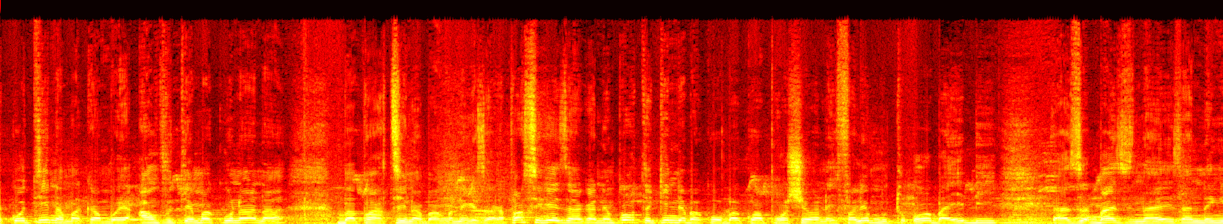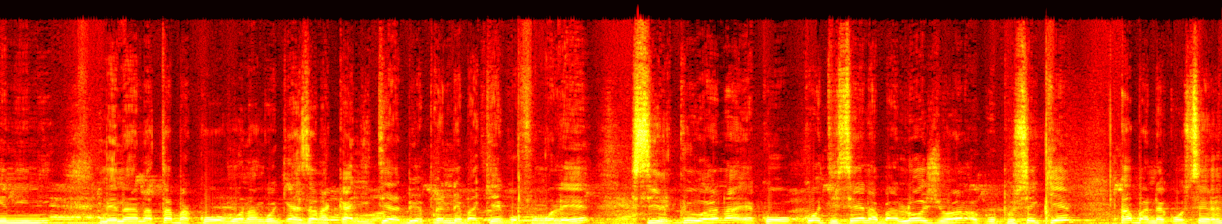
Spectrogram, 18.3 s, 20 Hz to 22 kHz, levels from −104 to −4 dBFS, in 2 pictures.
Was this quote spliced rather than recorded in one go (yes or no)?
no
